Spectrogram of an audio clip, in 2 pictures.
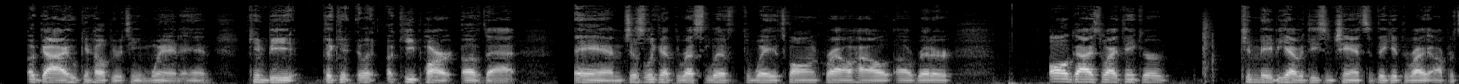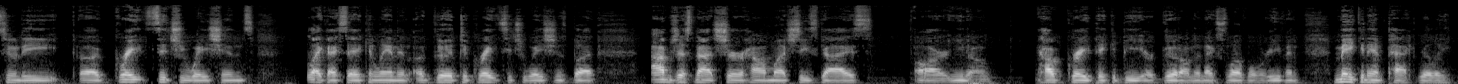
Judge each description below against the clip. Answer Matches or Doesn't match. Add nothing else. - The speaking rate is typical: Matches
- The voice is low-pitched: Matches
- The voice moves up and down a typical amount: Doesn't match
